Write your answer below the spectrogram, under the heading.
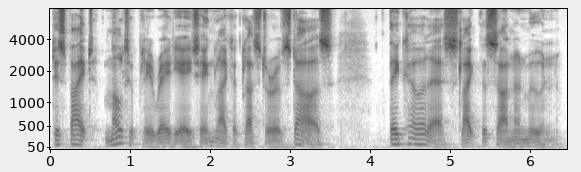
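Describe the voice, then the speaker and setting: A man reading scripture as an audiobook narrator, in a measured, solemn recitation with deliberate pauses. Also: rumbling low, very animated. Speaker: audiobook reader.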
